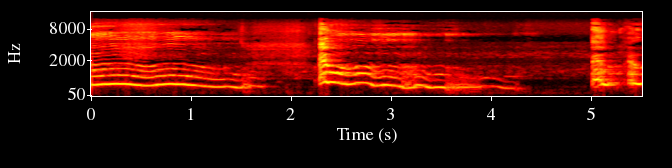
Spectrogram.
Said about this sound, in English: Somebody get that dog.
